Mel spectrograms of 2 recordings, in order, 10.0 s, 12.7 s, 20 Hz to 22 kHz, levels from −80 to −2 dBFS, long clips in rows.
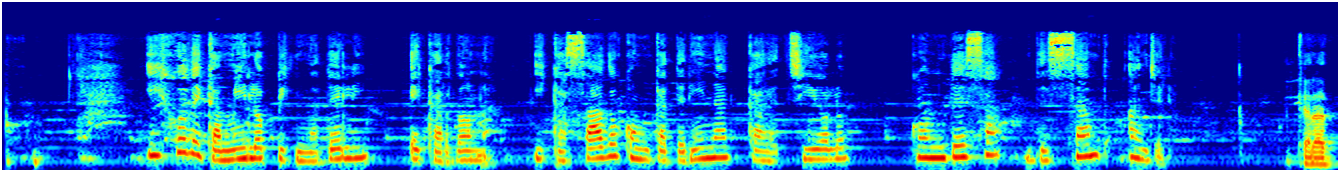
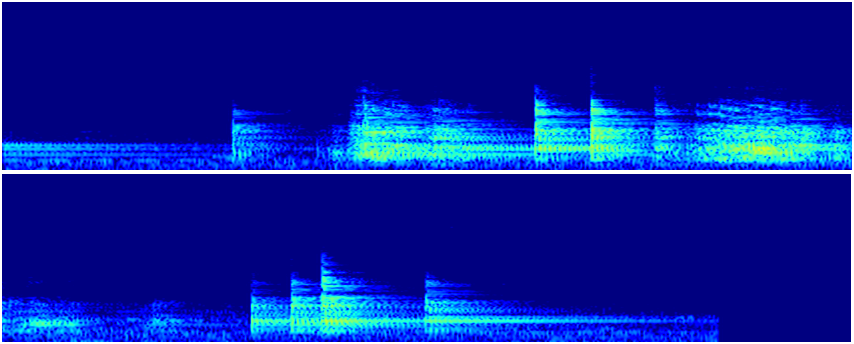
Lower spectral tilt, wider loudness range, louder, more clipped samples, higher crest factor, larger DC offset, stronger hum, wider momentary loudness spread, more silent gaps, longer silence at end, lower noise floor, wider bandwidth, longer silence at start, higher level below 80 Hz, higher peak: second, -4.5 dB/octave vs -8 dB/octave; second, 2 LU vs 7 LU; first, -18 LUFS vs -41 LUFS; neither; second, 16 dB vs 22 dB; neither; neither; second, 19 LU vs 24 LU; neither; second, 0 s vs 1 s; second, -47 dBFS vs -62 dBFS; first, 12 kHz vs 7.4 kHz; about the same, 0.05 s vs 0 s; first, -62 dBFS vs -74 dBFS; first, -2 dBFS vs -22 dBFS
